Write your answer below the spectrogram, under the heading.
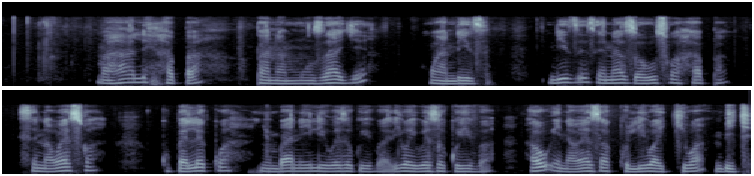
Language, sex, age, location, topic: Swahili, male, 18-24, Nakuru, agriculture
